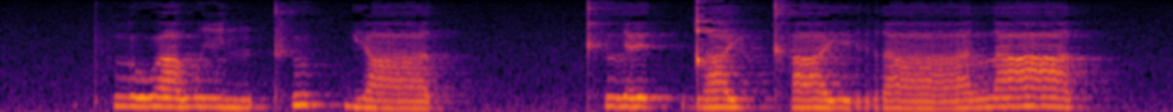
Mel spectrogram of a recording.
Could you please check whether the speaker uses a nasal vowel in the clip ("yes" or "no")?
no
